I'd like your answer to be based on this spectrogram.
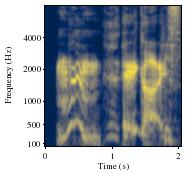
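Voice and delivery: put-on puppet frog voice. Joining the podcast as a fourth host, in a Kermit the Frog voice. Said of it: "[name]'s Kermit the Frog, I guess".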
